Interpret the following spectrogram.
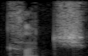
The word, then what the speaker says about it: Koç: It's like a ch. Yeah, it makes a ch. Yeah. It's KOC, but it's pronounced Koç. Mm-hmm.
